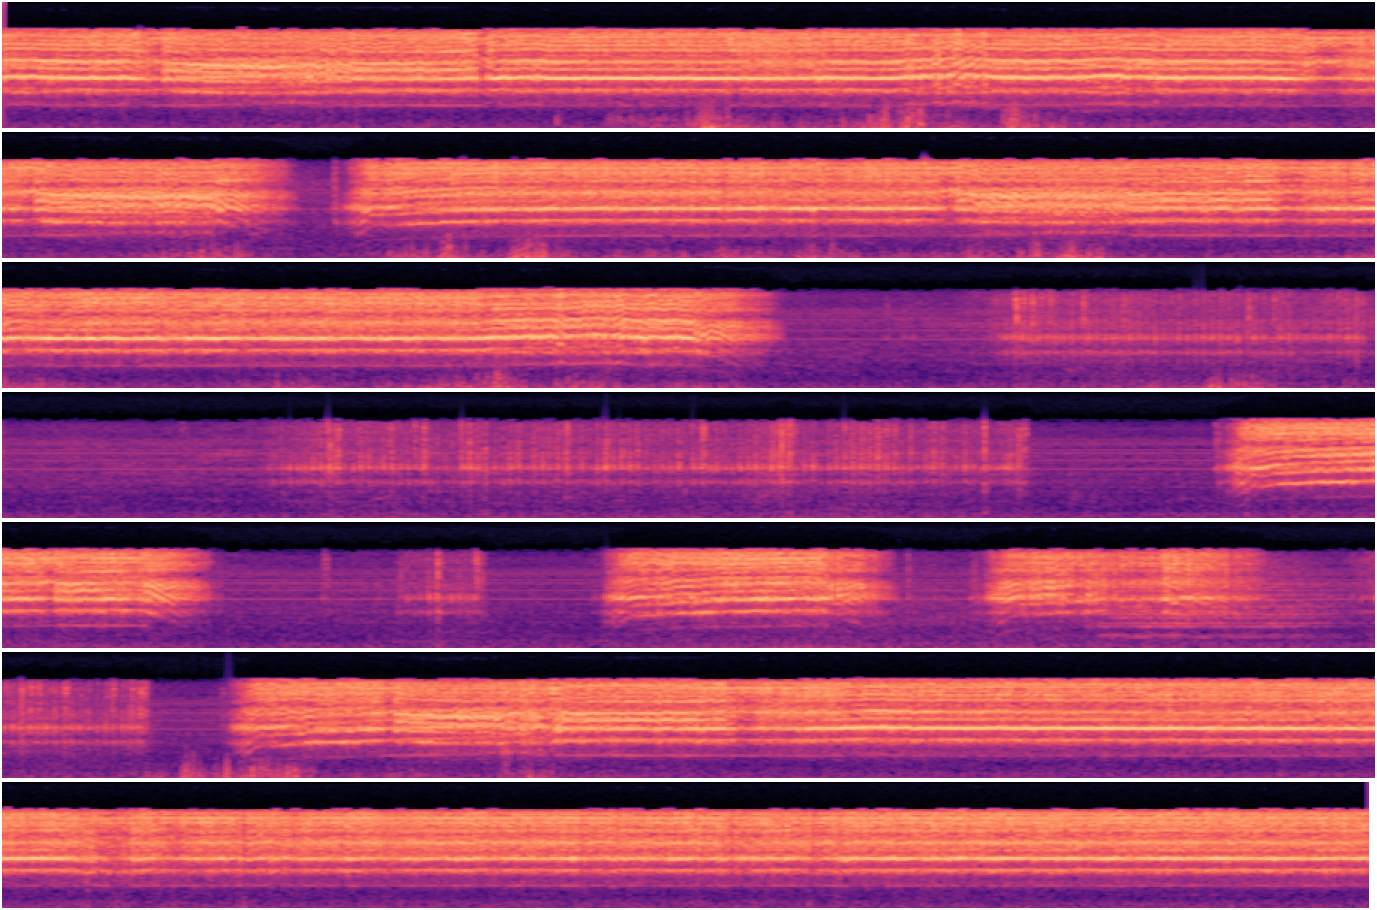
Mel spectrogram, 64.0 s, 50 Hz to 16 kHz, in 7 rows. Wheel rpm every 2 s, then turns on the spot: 160, 160, 160, 160, 160, 80, 150, 160, 160, 160, 160, 100, 10, 10, 10, 20, 20, 20, 130, 10, 80, 60, 50, 50, 160, 160, 160, 160, 160, 160, 160, 160.
24-34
